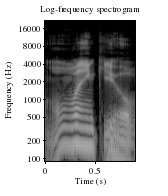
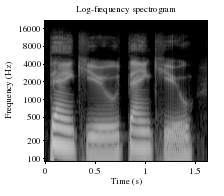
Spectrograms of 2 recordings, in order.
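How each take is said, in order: First: Softer, half-hearted imitation of a drunk girl's nasal "thank you". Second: Said in the usual way. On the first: Driver imitating a drunk passenger thanking him, in a half-hearted drunk nasal voice. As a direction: try a slurred, nasal "Oh, thank you" and give up. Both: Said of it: "Really drunk, nasally voice".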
